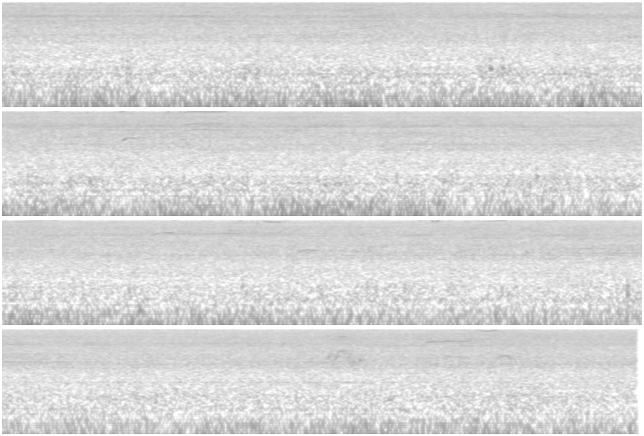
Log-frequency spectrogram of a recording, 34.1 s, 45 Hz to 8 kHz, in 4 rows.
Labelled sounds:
11.0	11.6	killer whale, 2.5 to 5.1 kHz
20.5	20.9	killer whale, 6.7 to 7.4 kHz
31.2	31.9	killer whale, 3.4 to 4.9 kHz

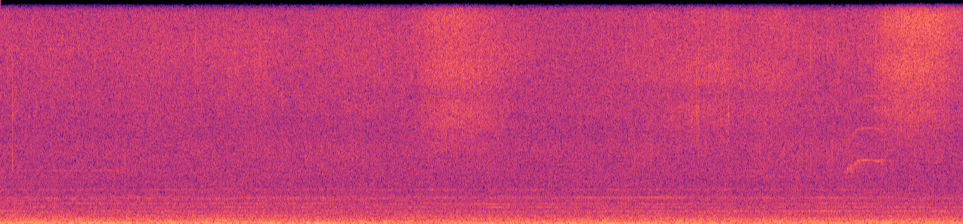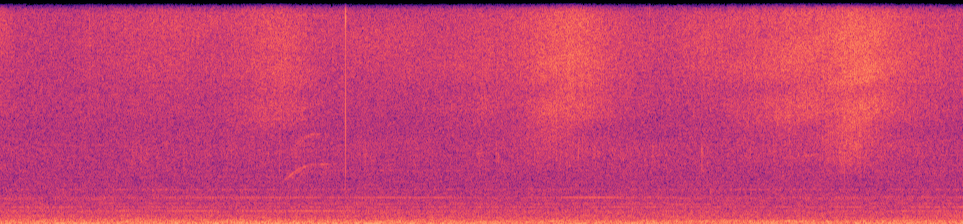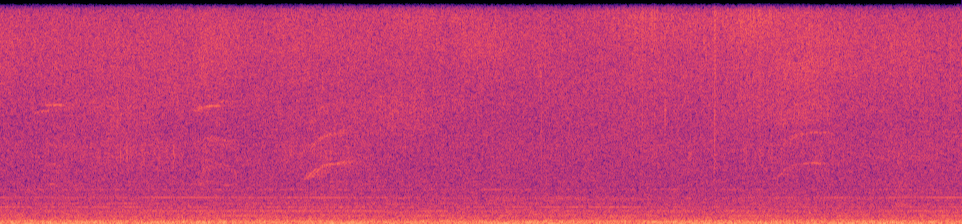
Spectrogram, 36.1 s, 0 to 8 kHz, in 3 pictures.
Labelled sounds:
27.8	28.5	killer whale, 1.1 to 3.6 kHz

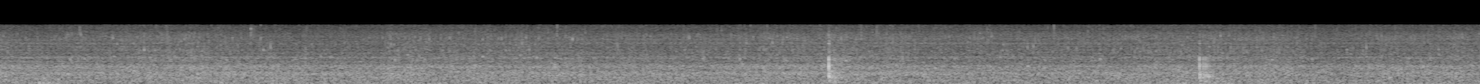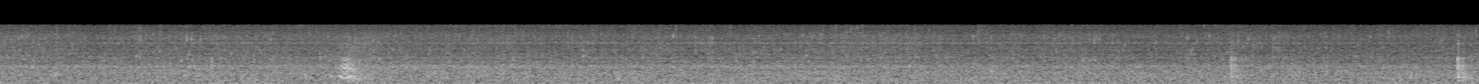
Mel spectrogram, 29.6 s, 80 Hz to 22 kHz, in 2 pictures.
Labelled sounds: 1.4	1.6	water noise, 2.2 to 2.5 kHz

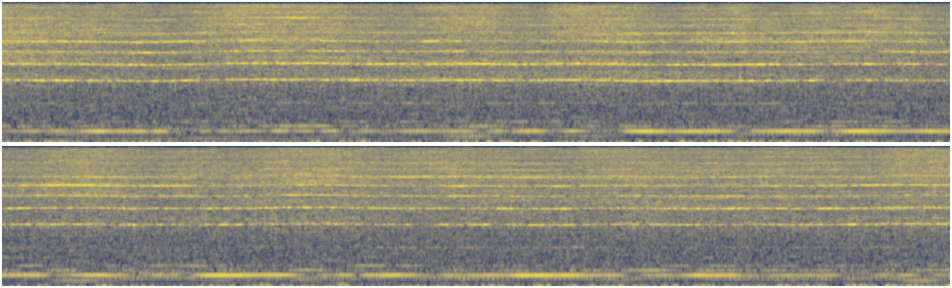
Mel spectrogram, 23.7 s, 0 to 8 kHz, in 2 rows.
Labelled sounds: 1.3	2.3	vessel noise, 1.4 to 4.2 kHz

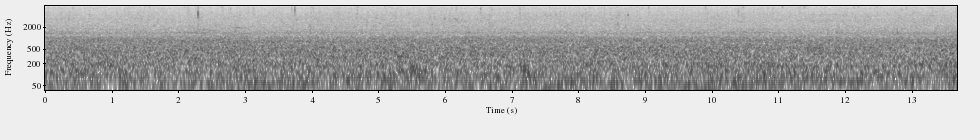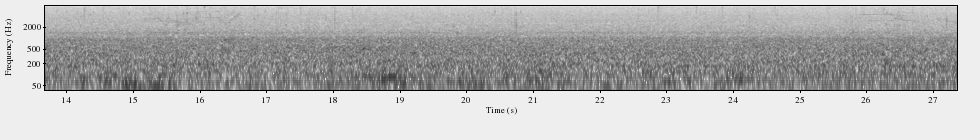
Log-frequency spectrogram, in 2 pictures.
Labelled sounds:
15.5	16.3	killer whale, northern resident, G clan, 2.7 to 3.8 kHz
25.8	26.2	killer whale, northern resident, G clan, 4.5 to 4.7 kHz

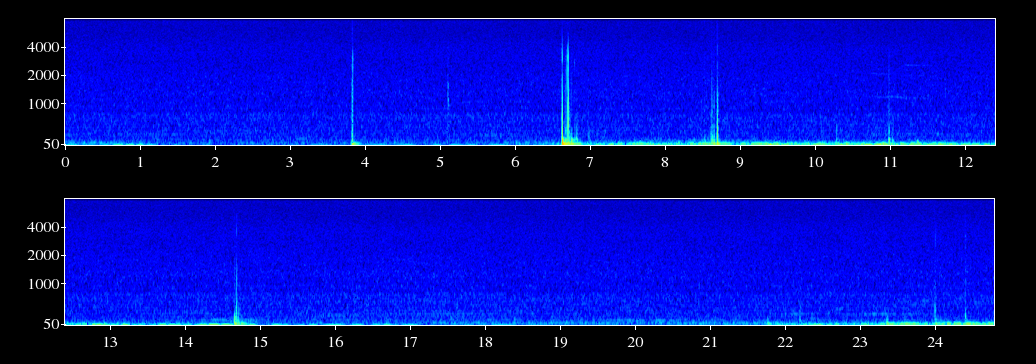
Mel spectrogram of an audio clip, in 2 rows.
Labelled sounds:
11.1	11.4	humpback whale, 2.5 to 2.7 kHz

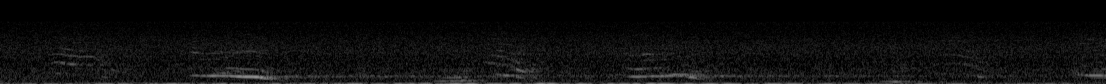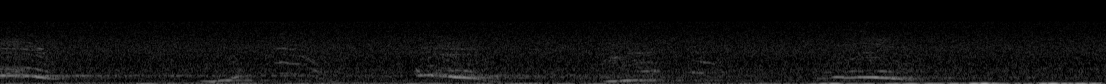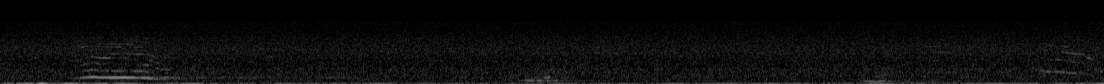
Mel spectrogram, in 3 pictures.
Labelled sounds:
0.5	1.1	humpback whale, 0.86 to 1.6 kHz
1.9	2.3	humpback whale, 1.5 to 1.8 kHz
4.8	5.2	humpback whale, 0.80 to 1.1 kHz
13.8	14.1	humpback whale, 0.93 to 1.2 kHz
18.0	18.2	humpback whale, 0.93 to 1.2 kHz
23.0	23.7	humpback whale, 1.2 to 2.6 kHz
32.7	33.1	humpback whale, 1.2 to 1.7 kHz

